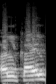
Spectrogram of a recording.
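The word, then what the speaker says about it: alkyl: इसको क्या बोलते हैं, अब अल्काइल को अल्किल भी बोलते हैं, इसको देखिए हिंदी में क्या बोलते हैं, अल्काइल, रीड करने के लिए बस अल्केनोएट।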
